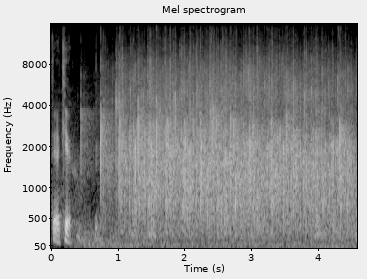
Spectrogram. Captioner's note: crowd applauding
